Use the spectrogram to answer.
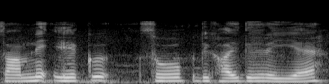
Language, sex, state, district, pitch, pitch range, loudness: Hindi, male, Uttar Pradesh, Shamli, 155 Hz, 145-160 Hz, -16 LUFS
